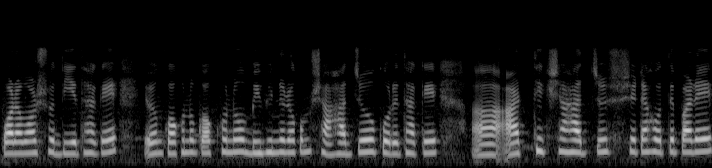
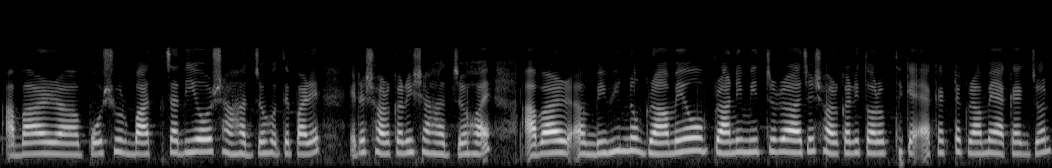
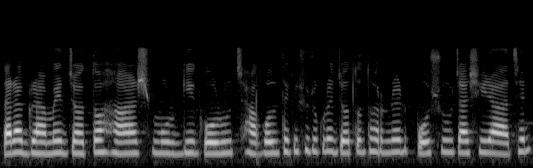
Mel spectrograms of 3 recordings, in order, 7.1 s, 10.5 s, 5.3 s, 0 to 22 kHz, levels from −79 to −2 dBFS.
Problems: background sounds at intervals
